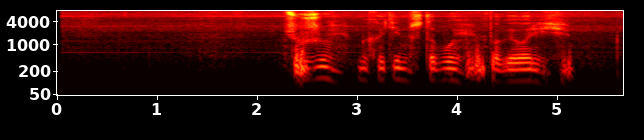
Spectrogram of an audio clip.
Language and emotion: Russian, sad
